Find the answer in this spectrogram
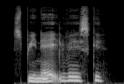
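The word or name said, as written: spinalvæske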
